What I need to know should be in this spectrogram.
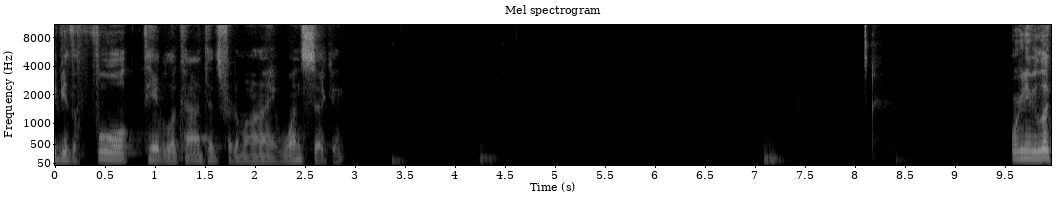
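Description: A middle-aged man speaks calmly and closely into a microphone, pausing between phrases.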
